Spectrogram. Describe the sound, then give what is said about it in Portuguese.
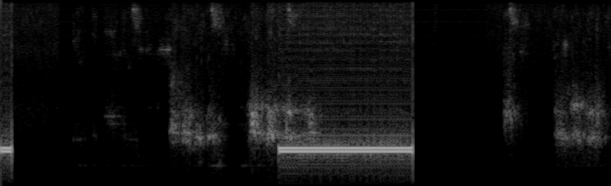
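Ringback tone of an unanswered outgoing phone call: a steady single-pitch tone, with a brief burst at the start and a longer two-second burst later. Faint scattered sounds fill the silent gaps. “Chamando, nem não atende. Segunda vez, né?”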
